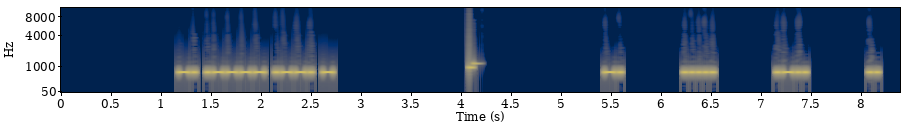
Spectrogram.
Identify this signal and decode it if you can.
Morse code, heard as a keyed tone, about 36 wpm, spaced as for 18 wpm, 700 Hz. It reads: N1PT N5LI
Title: USA Call Signs - 6x Character Spacing - 35wpm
